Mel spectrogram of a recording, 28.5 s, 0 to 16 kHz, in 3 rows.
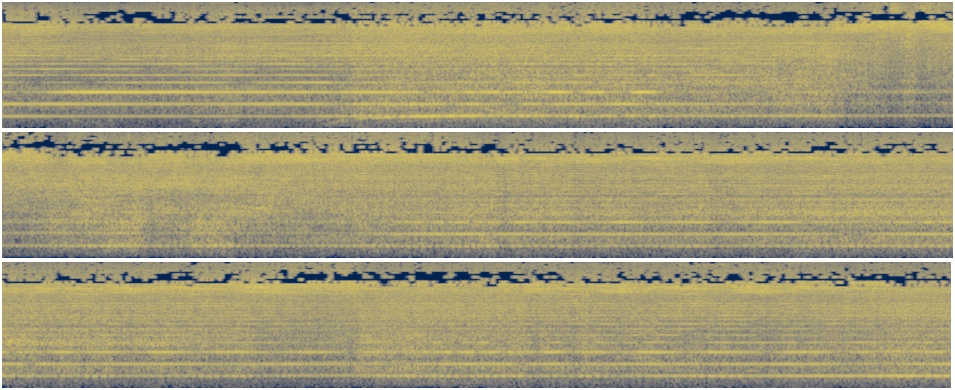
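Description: A Carbide 3D CNC router's spindle whining steadily as its end mill cuts a circular pocket in a black plastic plate. A vacuum cleaner also runs, sucking chips from the cut, with a rising tone about three seconds in.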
